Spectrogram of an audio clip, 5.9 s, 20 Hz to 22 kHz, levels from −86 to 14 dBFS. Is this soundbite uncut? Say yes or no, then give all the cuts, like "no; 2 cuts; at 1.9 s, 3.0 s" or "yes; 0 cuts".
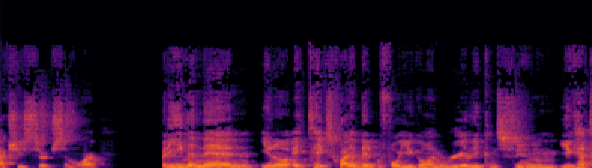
yes; 0 cuts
